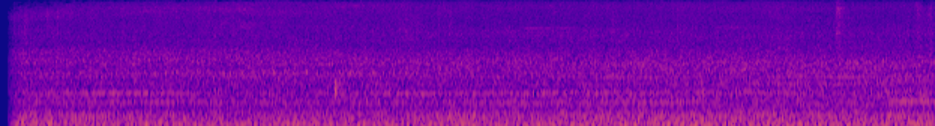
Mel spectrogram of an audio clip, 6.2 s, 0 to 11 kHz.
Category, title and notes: Soundscapes > Urban
Bus slowly moving 20
Where: Hervanta Keskus What: Sound of a bus slowly moving Where: At a bus stop in the evening in a cold and calm weather Method: Iphone 15 pro max voice recorder Purpose: Binary classification of sounds in an audio clip
bus-stop, traffic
